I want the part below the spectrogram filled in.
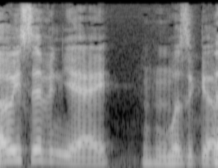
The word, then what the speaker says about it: Sevigny: Savini? – Yeah. How do you say it? – Chloe Savini? – No, it's not. – I said it right the first time, and now you've infected my brain with your weird...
